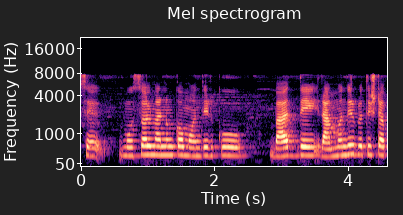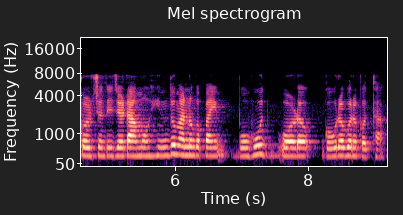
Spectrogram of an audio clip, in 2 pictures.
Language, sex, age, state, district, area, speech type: Odia, female, 18-30, Odisha, Balasore, rural, spontaneous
